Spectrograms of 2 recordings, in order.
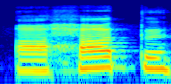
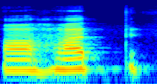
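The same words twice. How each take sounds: First: The final consonant bounces with a short vowel. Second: The final consonant stops with no bouncing vowel. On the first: The speaker calls it right. "Last पे आधे पेश की आवाज़ आ रही है" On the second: The speaker calls it wrong. "ऐसे नहीं पढ़ना"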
